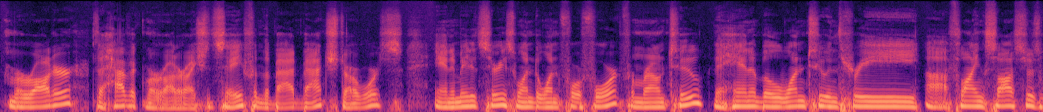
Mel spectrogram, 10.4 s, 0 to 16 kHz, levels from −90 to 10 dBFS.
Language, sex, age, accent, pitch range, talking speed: English, male, 50-69, American, 115-140 Hz, 185 wpm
